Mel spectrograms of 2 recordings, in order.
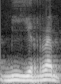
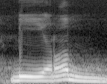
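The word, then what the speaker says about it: بِرَبِّ: Nah, maka bacanya biro, rob. Jangan bira, rab, birab. Ada yang baca seperti itu ya. Jangan ya. Kul a'udzu birab. Keliru sekali. Ro gitu ya. Birob.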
